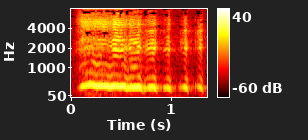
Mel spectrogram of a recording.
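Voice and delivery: big burst of laughter, high and loud; a real hearty laugh. Real, not acted. Preacher laughs at scene.

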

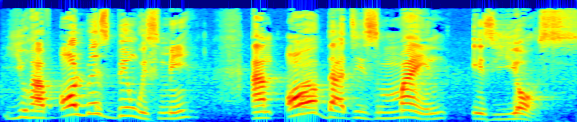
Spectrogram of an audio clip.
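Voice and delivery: slow, with weight on "always" and a long stretched "all"; emphatic stress. Acted. Father answers his complaining son, emphatic on "always" and "all". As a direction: stress "always" and "all", drawing the words out slowly. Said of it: "that's my emphasis again".

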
